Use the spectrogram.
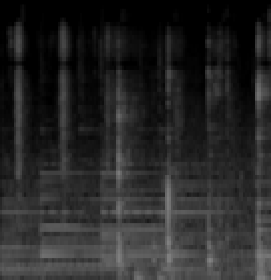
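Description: A knife slices peeled, cored apples into thin slices on a board, giving a series of crisp, evenly spaced cutting taps about every half second, close and fairly quiet, with no talking.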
